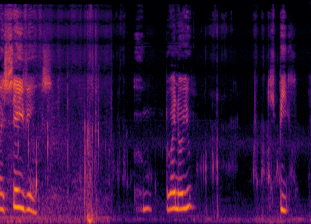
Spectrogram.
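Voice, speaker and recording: A cartoonish, female-sounding character voice at a high pitch, at a very slow pace with long, frequent pauses. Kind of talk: casual talk to camera. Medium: puppet.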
